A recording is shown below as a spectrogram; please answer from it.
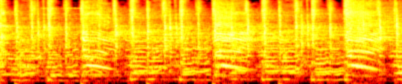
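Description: Live manele band playing an instrumental passage: a lead melody with sliding, falling notes over a steady drum beat.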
